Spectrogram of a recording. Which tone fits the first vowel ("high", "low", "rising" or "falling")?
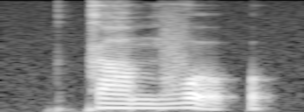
low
